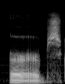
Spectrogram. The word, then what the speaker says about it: herbs: Do you say herbs or herbs? – I've never said herbs with the pronounced H, never once. And it falls funny on mine ears, okay. – My American ears.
